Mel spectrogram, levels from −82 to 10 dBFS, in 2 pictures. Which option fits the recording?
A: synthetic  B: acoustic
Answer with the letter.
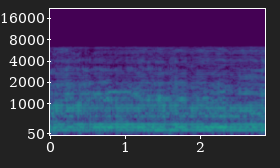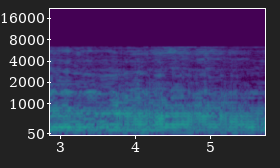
A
